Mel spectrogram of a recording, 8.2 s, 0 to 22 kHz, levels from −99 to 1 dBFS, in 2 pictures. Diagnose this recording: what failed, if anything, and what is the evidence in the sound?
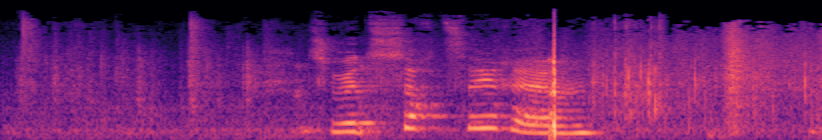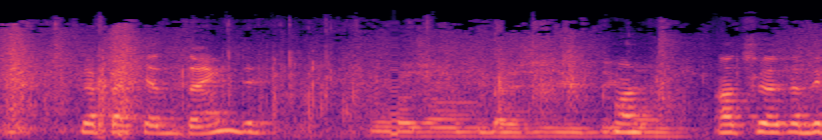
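Corrupt frame decoded at 2.74–2.77 s and 6.06–6.10 s: short glitches, the first near full scale, as the codec played bit-damaged frames with misread gains.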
